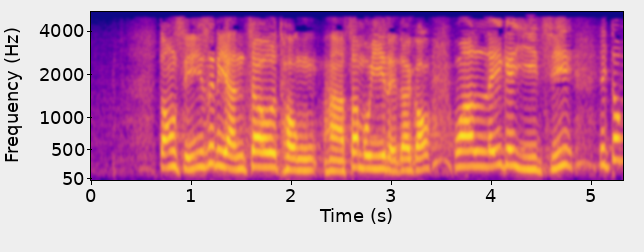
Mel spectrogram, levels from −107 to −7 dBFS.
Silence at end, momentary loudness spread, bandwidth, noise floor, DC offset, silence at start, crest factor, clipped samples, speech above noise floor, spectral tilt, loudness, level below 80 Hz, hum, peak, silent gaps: 0 s; 7 LU; 5.2 kHz; -54 dBFS; under 0.1%; 0.7 s; 16 dB; under 0.1%; 37 dB; -8 dB/octave; -18 LUFS; -76 dBFS; none; -2 dBFS; none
